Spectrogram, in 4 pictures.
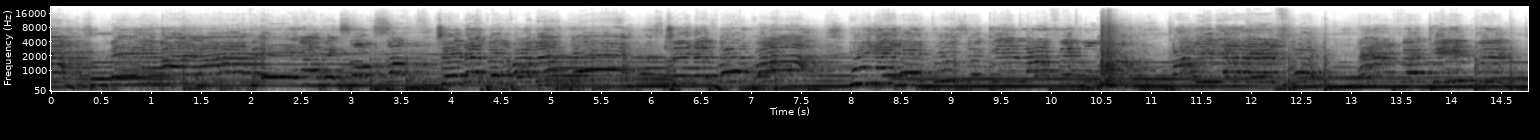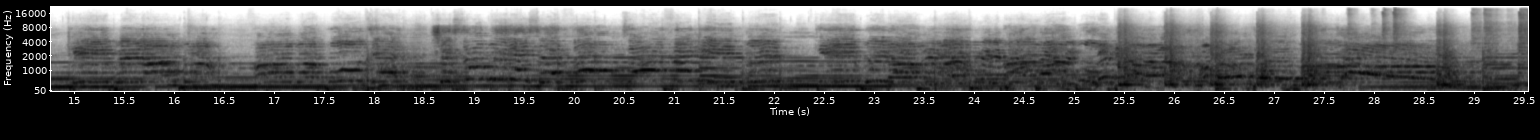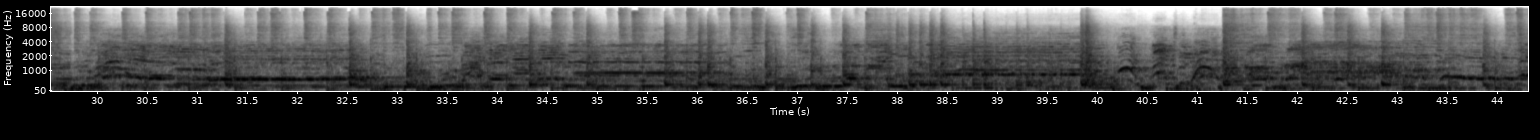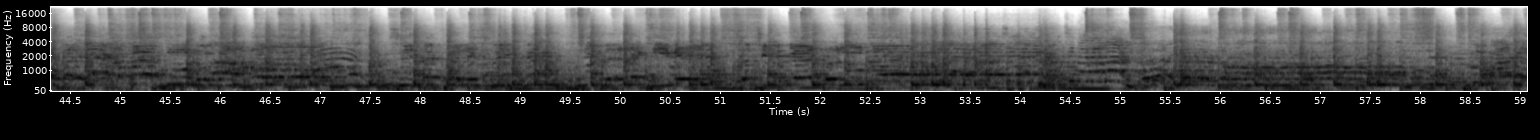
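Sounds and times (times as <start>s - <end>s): drum kit beat: 0.0s - 59.0s
worship music: 0.0s - 59.0s.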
